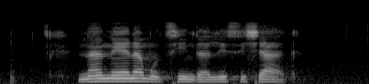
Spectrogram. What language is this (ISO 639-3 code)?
ven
